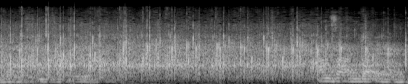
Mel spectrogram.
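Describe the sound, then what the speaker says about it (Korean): Audience applause for a panel discussant at a real-estate development seminar, a dense, steady clatter of many hands, with a voice briefly speaking underneath near the end. "여러분들이 주시는 박수의 크기로 토론자의 질적 내용을 평가하도록 하겠습니다"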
